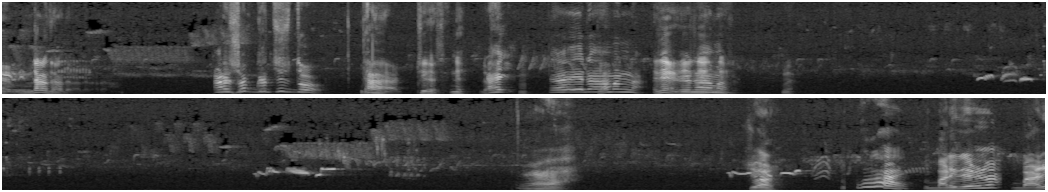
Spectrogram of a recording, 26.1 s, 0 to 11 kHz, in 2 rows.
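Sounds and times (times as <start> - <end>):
pitched vocal sound: 0.0 - 1.2, 8.2 - 9.2, 19.5 - 20.2
birds chirping: 0.0 - 26.0.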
